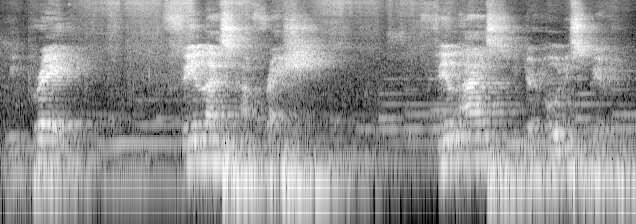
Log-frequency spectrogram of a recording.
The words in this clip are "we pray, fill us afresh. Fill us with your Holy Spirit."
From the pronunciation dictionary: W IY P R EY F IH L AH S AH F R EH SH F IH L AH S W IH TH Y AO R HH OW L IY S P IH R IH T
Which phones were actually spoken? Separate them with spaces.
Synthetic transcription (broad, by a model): W IY P R EY F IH L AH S AH F R EH SH F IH L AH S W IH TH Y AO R HH OW L IY S P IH R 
